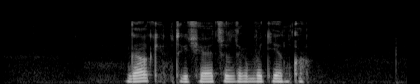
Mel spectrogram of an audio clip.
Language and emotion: Russian, neutral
